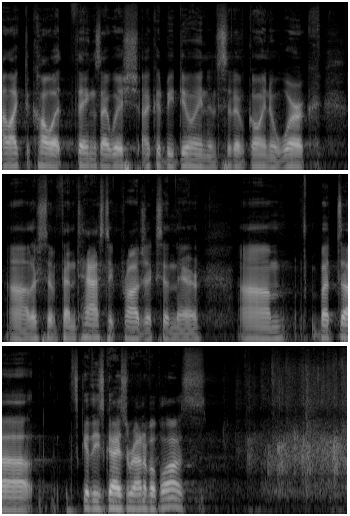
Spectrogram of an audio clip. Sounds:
speech

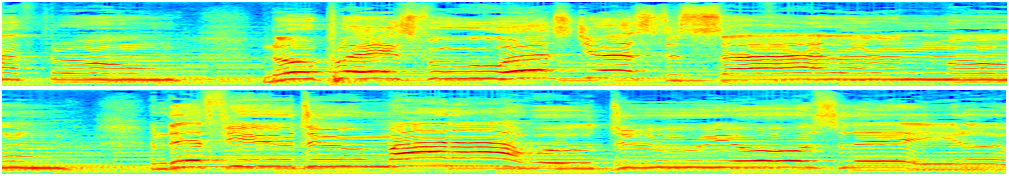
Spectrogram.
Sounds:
music

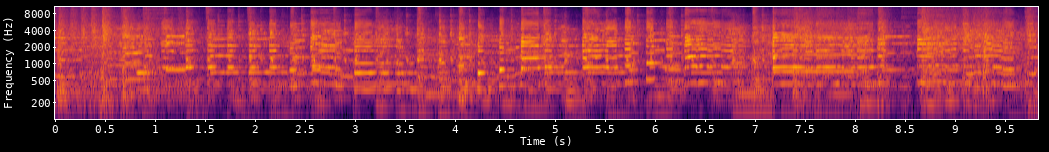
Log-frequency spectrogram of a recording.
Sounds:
sound effect, music

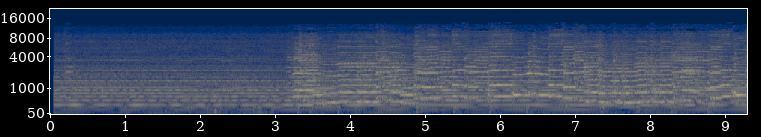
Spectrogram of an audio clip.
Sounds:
playing bagpipes, music, bagpipes

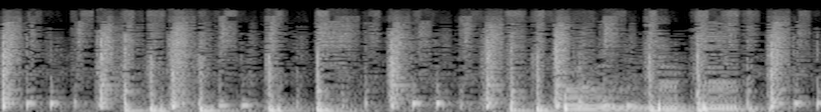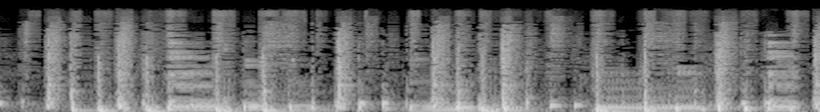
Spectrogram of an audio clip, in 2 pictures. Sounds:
plucked string instrument, music, guitar, musical instrument, bass guitar

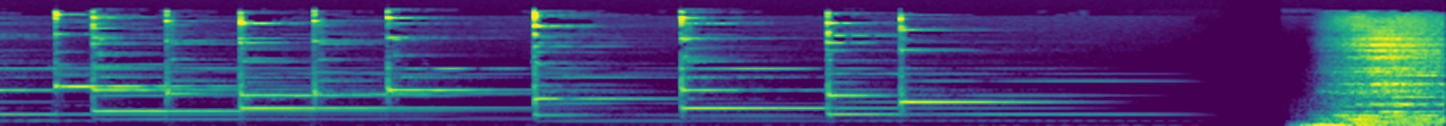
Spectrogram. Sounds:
marimba, glockenspiel, mallet percussion

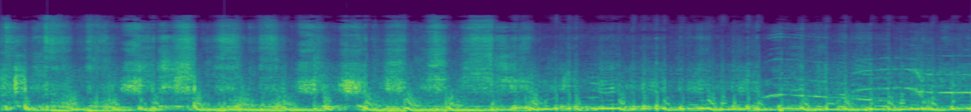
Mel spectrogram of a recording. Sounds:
beatboxing, vocal music

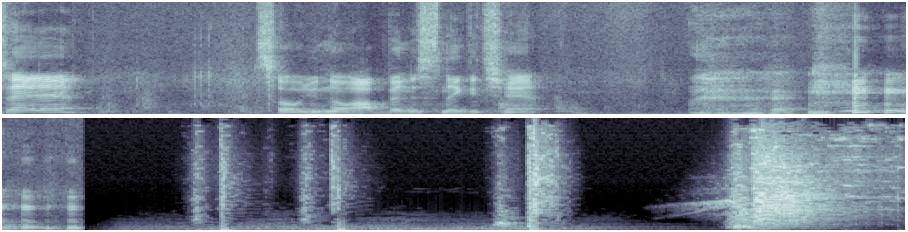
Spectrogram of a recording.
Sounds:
shatter, inside a small room, speech

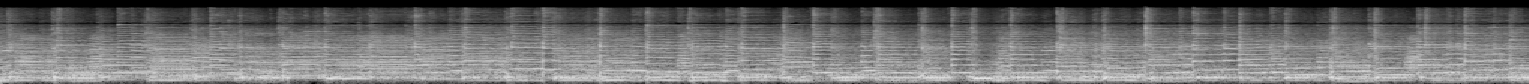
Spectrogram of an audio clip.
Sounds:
musical instrument, blues, guitar, music, plucked string instrument

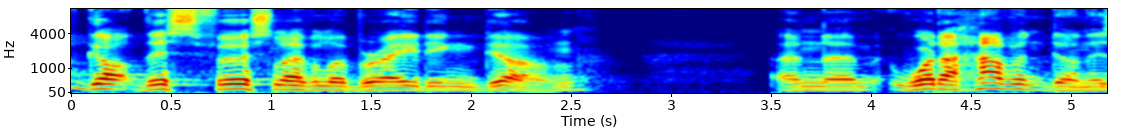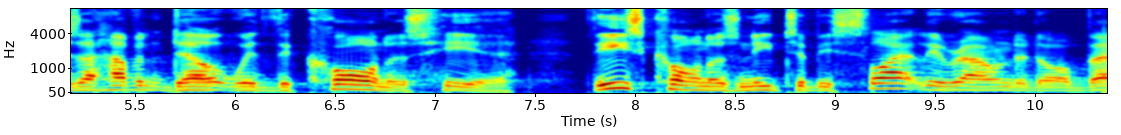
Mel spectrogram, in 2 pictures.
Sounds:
planing timber

